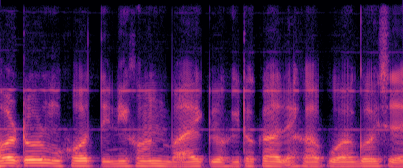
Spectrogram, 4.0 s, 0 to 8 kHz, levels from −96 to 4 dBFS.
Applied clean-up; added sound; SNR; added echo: neural separator model SepFormer DNS4.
